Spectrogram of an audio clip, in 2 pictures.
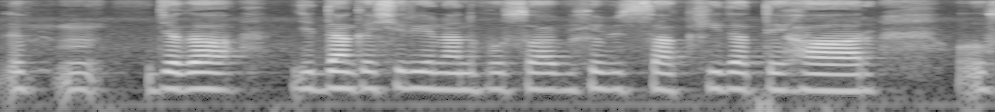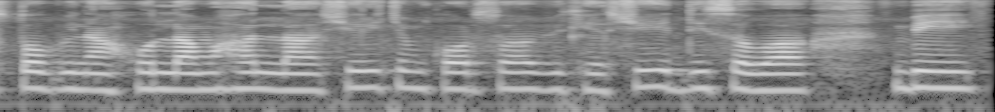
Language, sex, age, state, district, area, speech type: Punjabi, female, 30-45, Punjab, Rupnagar, rural, spontaneous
